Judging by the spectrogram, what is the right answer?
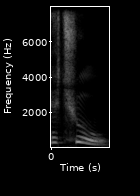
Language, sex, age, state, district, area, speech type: Kashmiri, female, 30-45, Jammu and Kashmir, Budgam, rural, read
